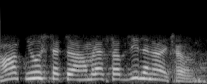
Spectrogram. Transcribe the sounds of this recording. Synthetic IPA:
ɦə̃p̪just͡ʃʰət͡ʃəɦəmɾasəb̚d͡ʒilenalt͡ʃʰə

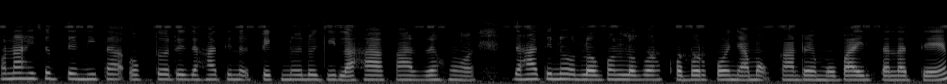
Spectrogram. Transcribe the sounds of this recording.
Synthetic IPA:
ɔnaɦisɔb̚t̪ɛnit̪aʔɔk̚t̪ɔɾɾɛd͡ʒaɦãt̪inuʔʈɛknɔlod͡ʒilahakanɾɛɦɔ̃jd͡ʒaɦãt̪inɔʔlɔɡɔnlɔɡɔnkʰɔbɔɾkɔɲamɔʔkanɾɛmɔbajlt̪alat̪ɛ

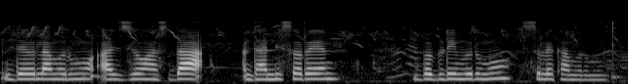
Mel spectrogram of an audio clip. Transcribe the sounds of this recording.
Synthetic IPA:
d̪ɛwlamuɾmuʔa̰d͡ʒɔɦãsd̪a | d̪ʱanisɔɾɛn | bəblimuɾmusulɛkʰamuɾmu

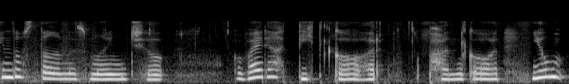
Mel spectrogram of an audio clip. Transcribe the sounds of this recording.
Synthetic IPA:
hind̪ust̪aːnɐsmɐnʲt͡ʃʰɨ | ʋɐjɾaːht̪it̪kaːɾ | pʰɐnkaːɾjum

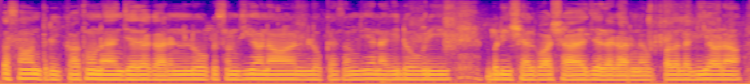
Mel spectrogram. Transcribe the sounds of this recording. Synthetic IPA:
əsaːnt̪əɾiːkaːt̪ʰoːnaːɛːd͡ʒɛːd̪aːkaːɾənloːksəmd͡ʒɪjãːnaːloːkãːsəmd͡ʒijaːnãːkɪɖoːkɾiː | bəɽiːʃɛlpaːʃaːɛːd͡ʒɛːd̪aːkaːɾənpət̪aːləɡːijaːnaː

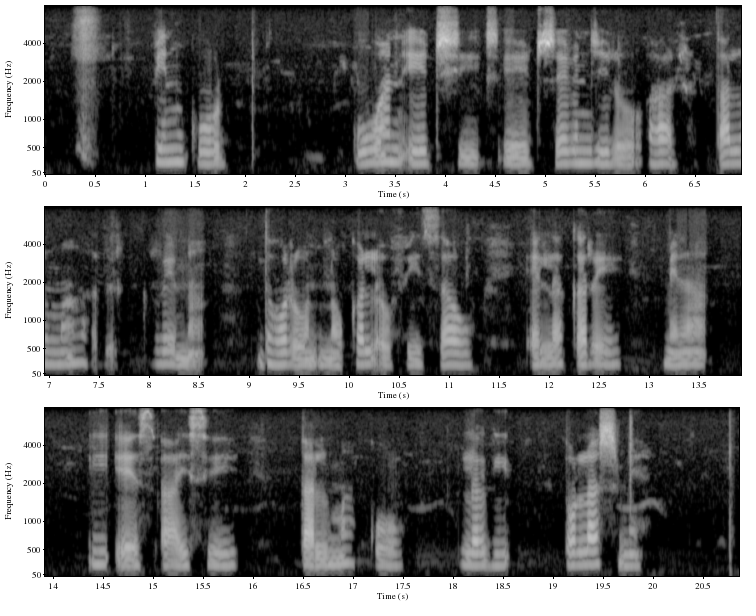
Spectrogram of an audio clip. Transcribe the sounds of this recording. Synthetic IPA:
pinkoʈ | waneʈsikseʈsɛbɛnd͡ʒiɾoʔaɾ | t̪alma | ɾɛna̰ʔ | d̪ʱɔɾɔnːɔkalɔ̰pʰisaw | ɛlakaɾɛ | mɛnaʔ | iʔɛsa̰jsi | t̪almakɔ | ləɡit̪̚ | t̪ɔlasmɛ

